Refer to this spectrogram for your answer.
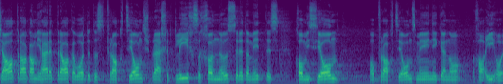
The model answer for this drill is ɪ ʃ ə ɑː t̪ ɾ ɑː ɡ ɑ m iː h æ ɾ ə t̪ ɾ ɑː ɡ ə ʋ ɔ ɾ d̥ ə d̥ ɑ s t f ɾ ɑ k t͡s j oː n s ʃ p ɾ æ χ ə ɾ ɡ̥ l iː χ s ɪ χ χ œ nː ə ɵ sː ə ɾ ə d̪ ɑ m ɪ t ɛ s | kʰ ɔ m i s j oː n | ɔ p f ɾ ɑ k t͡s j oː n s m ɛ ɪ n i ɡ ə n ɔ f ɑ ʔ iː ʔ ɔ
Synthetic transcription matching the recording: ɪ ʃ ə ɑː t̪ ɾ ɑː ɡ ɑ m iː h æ ɾ ə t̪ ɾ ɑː ɡ ə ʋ ɔ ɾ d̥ ə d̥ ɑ s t f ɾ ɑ k t͡s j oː n s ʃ p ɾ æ χ ə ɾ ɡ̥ l iː χ s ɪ χ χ œ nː ə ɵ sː ə ɾ ə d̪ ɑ m ɪ t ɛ s | kʰ ɔ m i s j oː n | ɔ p f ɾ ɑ k t͡s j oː n s m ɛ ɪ n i ɡ ə n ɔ χ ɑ ʔ iː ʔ ɔ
